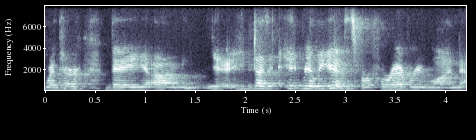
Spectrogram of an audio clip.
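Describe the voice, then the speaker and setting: A woman talks in a fairly high voice. Audible room echo surrounds her. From Britain. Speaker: board candidate, law professor. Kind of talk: candidate introduction in a webinar. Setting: webinar.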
